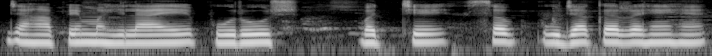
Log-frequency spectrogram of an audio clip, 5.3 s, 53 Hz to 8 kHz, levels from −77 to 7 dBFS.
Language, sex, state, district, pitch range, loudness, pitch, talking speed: Hindi, female, Gujarat, Valsad, 185-195 Hz, -14 LUFS, 190 Hz, 110 wpm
